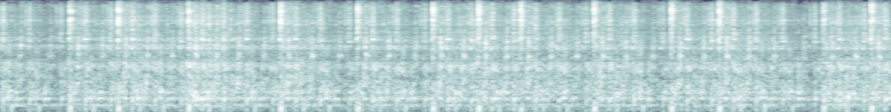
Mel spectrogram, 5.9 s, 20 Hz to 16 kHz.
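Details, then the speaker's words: 2014 Bolens push mower with Briggs OHV engine, missing carburettor jet ball plug and bad needle and seat; very flooded, lumpy uneven idle with irregular popping about four to five a second, choking on excess fuel; running rich from flooding. "yeah i think it's literally just so much fuel it got in there that it's just trying to purge it out"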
